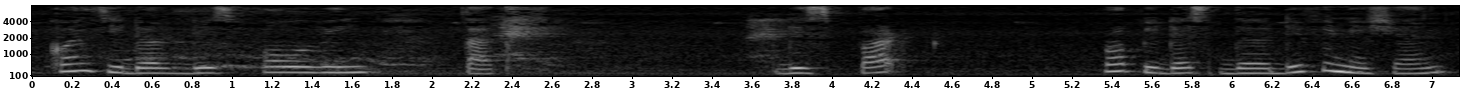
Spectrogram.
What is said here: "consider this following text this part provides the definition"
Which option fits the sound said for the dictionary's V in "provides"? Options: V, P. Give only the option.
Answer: P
